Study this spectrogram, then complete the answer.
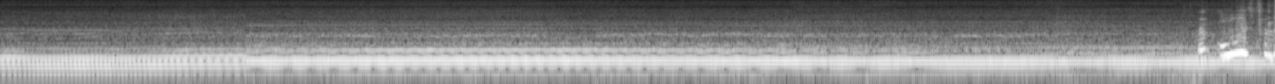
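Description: Motorcycle engine droning steadily while riding, a low hum that dips and holds at an even pitch under wind noise, with a faint burst of other sound near the end.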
